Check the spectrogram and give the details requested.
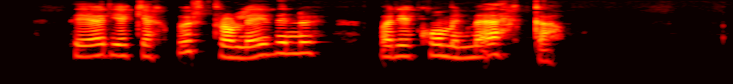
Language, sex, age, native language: Icelandic, female, 50-59, Icelandic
